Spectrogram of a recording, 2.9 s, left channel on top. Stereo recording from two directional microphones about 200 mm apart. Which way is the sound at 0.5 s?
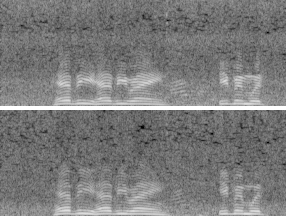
20° right (ahead or behind).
